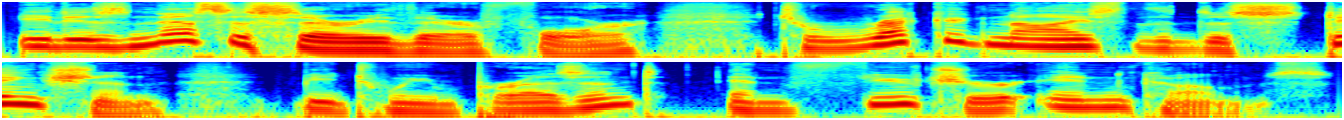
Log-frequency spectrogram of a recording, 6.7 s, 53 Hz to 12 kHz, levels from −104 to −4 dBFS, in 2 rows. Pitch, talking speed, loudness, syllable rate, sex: 150 Hz, 115 wpm, -19 LUFS, 5.1 syllables/s, male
